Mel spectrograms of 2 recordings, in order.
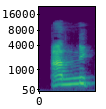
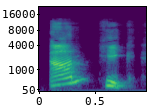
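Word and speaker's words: আহ্নিক: এটা কিন্তু আনিক না। আমরা এটাকে ভুল উচ্চারণ করি। আমরা বলি হচ্ছে আনি। এটার উচ্চারণ হচ্ছে আহ। আনহিক।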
